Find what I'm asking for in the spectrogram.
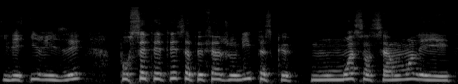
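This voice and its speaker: A woman's voice: medium pitch, normal speed, a little mellow. A woman chatting casually on camera in a beauty haul vlog, with lots of hesitations. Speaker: beauty vlogger.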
